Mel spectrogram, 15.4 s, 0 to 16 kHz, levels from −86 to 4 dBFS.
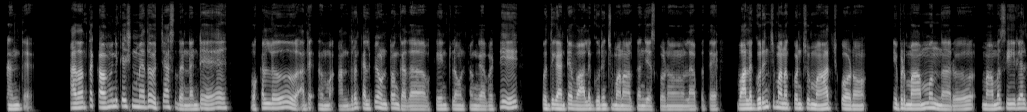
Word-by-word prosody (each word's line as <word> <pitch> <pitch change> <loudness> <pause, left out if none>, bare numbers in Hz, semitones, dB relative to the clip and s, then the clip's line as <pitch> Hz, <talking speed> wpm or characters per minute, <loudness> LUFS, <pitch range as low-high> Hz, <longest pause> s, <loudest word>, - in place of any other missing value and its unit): అంతే. 115 +1 0 0.7
అదంతా 165 +6 +3
కమ్యూనికేషన్ 195 +4 +3
మీదే 175 +2 +1
ఒచ్చేస్తదండి. 150 -9 -2
అంటే, 130 +3 0 0.7
ఒకళ్ళూ 145 +3 +1 0.4
అంటే 115 - -4 0.2
అమ 115 0 0 0.2
అందరం 115 +8 -2
కలిపే 130 +5 -1
ఉంటాం 140 +1 0
కదా! 110 +1 -1 0.2
ఒకే 115 +2 -7
ఇంట్లో 120 0 -3
ఉంటాం 115 +1 -5
గాబట్టి, 110 - -2 0.5
కొద్దిగా 130 0 +3
అంటే 125 +4 0
వాళ్ళ 115 +1 +3
గురించి 120 0 0
మనం 110 0 +2
అర్థం 110 +2 -4
జేసుకోడం, 105 0 -4 0.2
లాపోతే 105 +1 -6 0.4
వాళ్ళ 130 +1 +7
గురించి 170 +5 +3
మనం 145 -2 +5
కొంచెం 140 0 0
మార్చుకోవడం 125 -2 +1 0.5
ఇప్పుడు 135 -1 +1
మా 120 - +5
అమ్మ 140 +4 +2
ఉన్నారు, 110 -3 +1 0.3
మా 120 - +2
అమ్మ 130 +4 +3
సీరియల్ 140 0 +1
125 Hz, 145 wpm, -22 LUFS, 115-145 Hz, 0.7 s, వాళ్ళ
